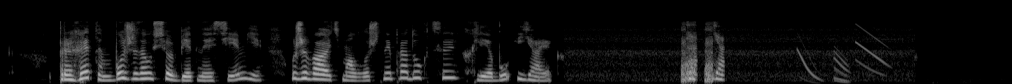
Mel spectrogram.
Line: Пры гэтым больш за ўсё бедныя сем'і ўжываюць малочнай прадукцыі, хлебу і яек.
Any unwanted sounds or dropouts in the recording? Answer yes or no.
yes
